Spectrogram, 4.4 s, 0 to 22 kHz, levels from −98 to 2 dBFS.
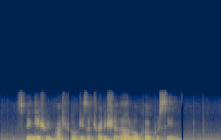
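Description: At 1.38 to 1.47 s the speech dips and warbles briefly. These are lost AMR speech frames. The decoder repeats its last good settings at falling gain, which fits one 20 ms frame gone. At 3.62 to 3.67 s a drop toward near silence fits two frames.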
